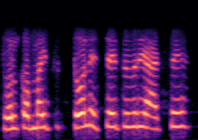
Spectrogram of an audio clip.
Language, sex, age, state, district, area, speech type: Kannada, female, 30-45, Karnataka, Bidar, urban, conversation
